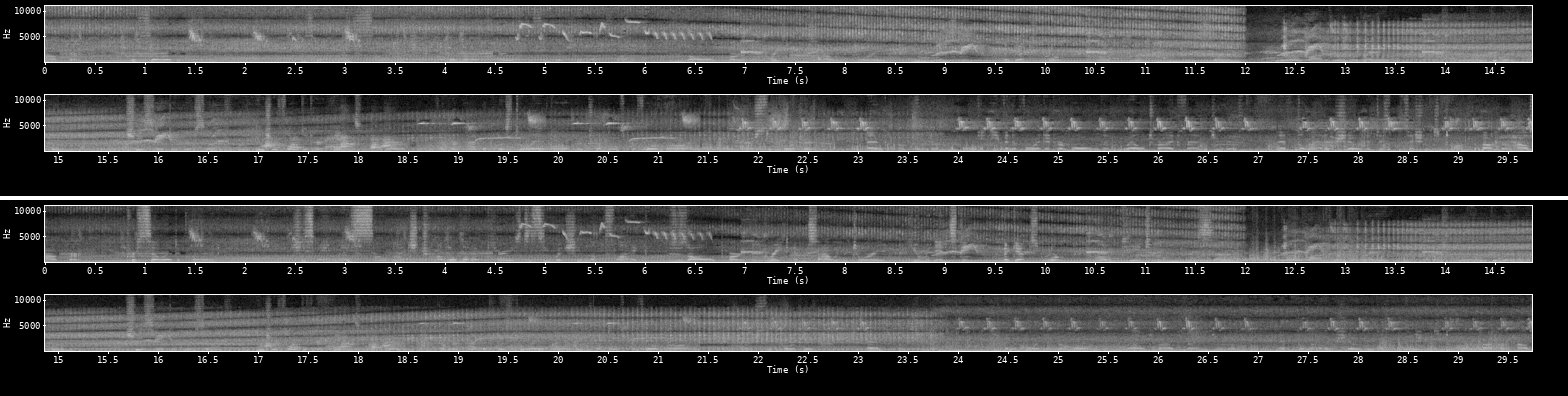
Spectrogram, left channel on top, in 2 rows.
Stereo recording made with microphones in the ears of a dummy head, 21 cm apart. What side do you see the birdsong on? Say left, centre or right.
left.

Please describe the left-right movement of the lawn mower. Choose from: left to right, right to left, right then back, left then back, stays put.
left to right.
